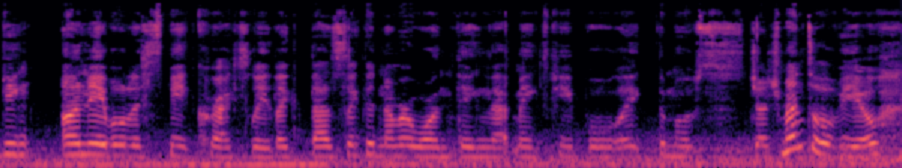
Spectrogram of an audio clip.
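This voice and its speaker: Speaking at a fairly quick pace with hardly any pauses, a woman is heard with audible room echo and noticeable background noise. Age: young. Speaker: podcast host. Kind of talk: personal testimony. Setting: in a parked car. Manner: fast; halting.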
